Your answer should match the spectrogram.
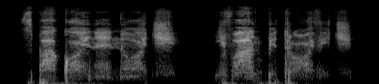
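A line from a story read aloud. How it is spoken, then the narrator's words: Whisper from behind. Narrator (Russian): шепнул кто-то за спиной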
